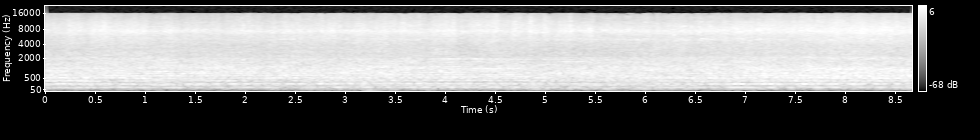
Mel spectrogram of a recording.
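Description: Several kart engines buzz and whine loudly as they race past.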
